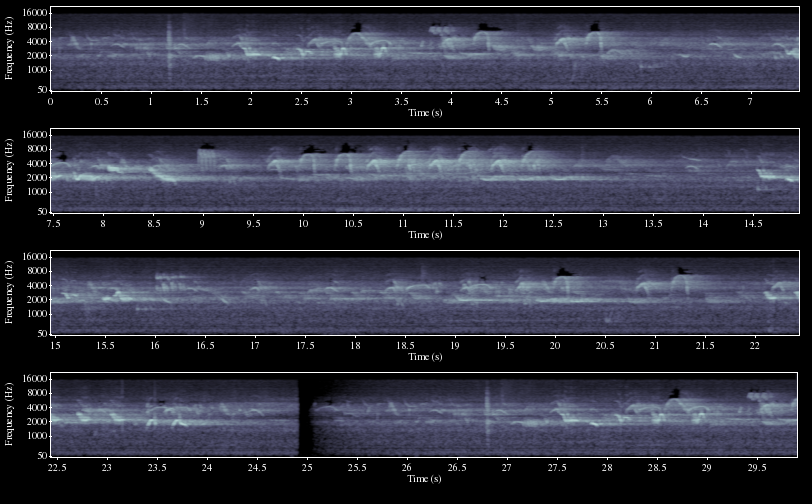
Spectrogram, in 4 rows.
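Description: Many small birds chirping and singing together, a dense chorus of short overlapping calls and trills. It drops out suddenly for a moment about 25 seconds in, then resumes.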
